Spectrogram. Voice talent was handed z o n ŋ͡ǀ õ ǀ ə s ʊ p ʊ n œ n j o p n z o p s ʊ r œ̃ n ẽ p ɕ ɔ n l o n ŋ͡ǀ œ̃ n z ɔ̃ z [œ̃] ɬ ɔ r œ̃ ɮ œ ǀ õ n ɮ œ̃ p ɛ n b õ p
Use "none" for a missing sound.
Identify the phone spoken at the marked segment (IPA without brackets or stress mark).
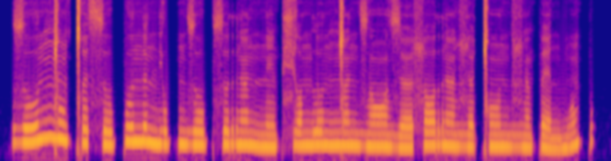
œ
